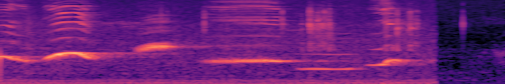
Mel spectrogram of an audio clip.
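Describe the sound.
A person whistles a butcherbird call, a flowing run of clear, mellow notes that slide up and down in pitch, ending abruptly over a steady low hum.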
